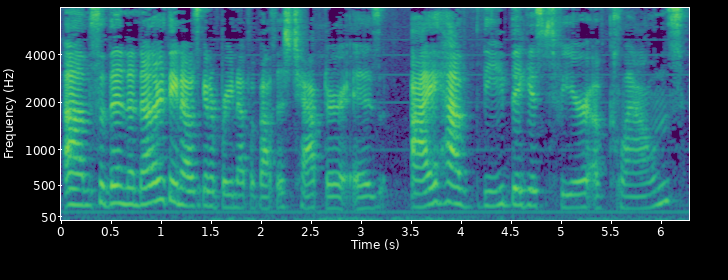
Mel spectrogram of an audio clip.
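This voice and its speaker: A woman's voice: medium pitch, normal speed, sharp tone. A woman co-hosting a podcast in casual, giggly chat, peppering her talk with "like". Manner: giggly, informal, frequent "like". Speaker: podcast co-host.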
